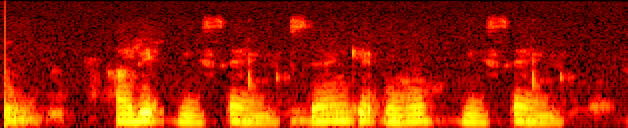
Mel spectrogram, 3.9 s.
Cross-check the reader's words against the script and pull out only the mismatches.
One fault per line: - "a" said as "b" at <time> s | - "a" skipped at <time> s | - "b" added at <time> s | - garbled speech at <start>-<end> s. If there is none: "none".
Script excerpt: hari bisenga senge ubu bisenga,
none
